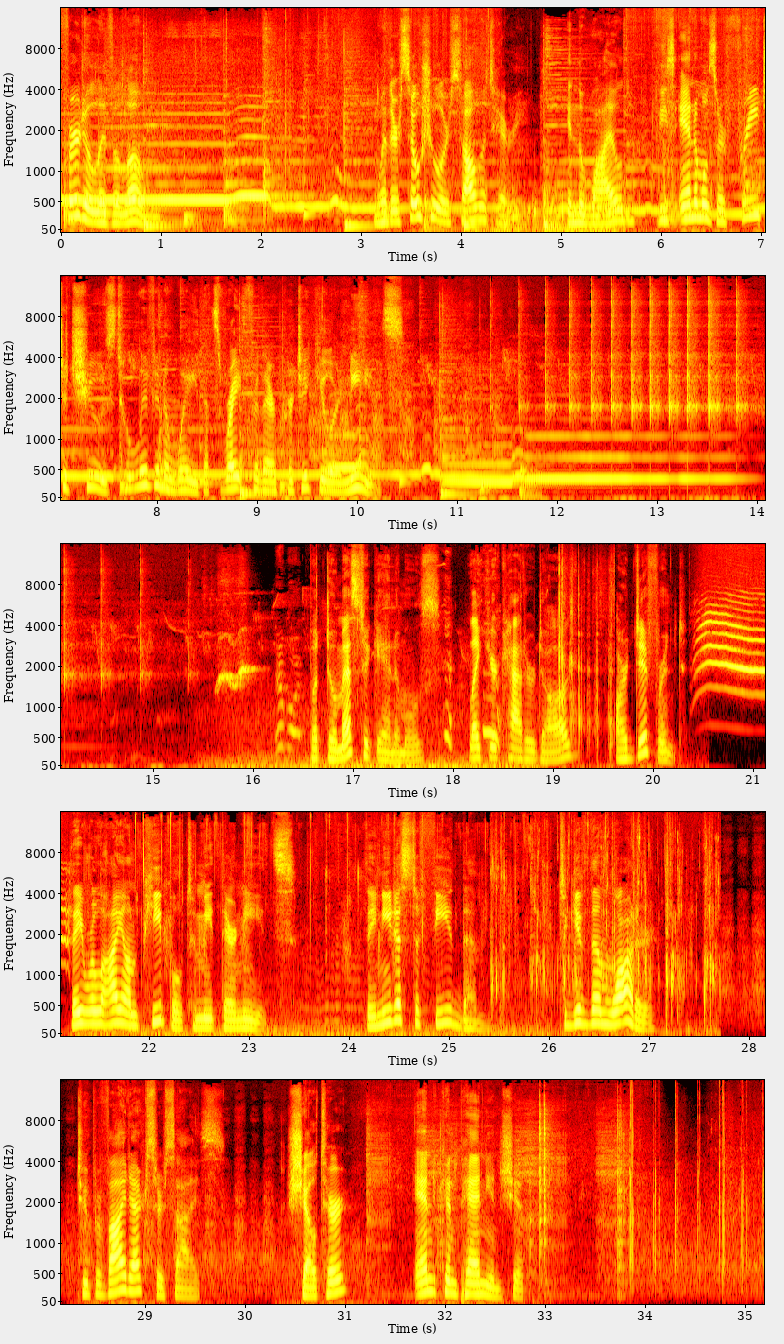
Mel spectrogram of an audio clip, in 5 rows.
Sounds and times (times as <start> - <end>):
Chirp, tweet: 14.4 - 16.6.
